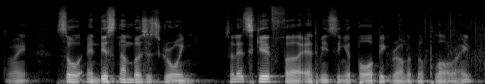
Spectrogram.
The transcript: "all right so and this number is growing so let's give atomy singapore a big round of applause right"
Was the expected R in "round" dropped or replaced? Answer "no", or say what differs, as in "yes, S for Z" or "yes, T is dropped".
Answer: no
